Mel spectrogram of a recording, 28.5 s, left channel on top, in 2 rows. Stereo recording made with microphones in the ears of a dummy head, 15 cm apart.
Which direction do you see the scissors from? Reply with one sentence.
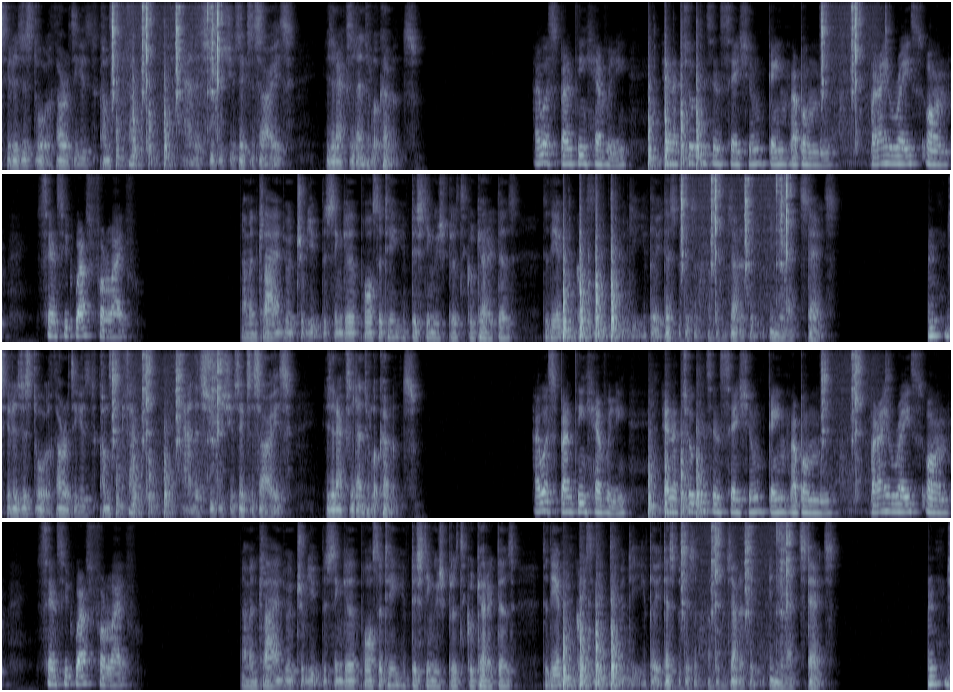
You can hear the scissors on the left.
